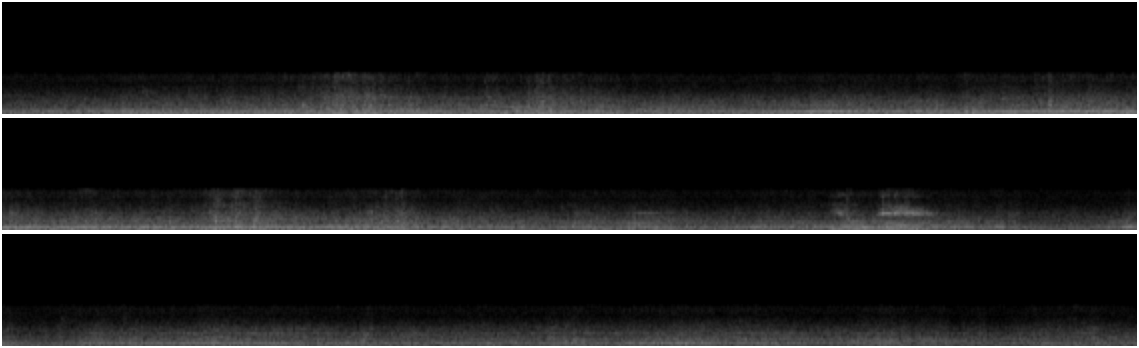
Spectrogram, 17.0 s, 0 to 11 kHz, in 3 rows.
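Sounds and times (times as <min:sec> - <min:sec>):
bus engine running: 0:00.0 - 0:17.0
road noise: 0:00.0 - 0:17.0.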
